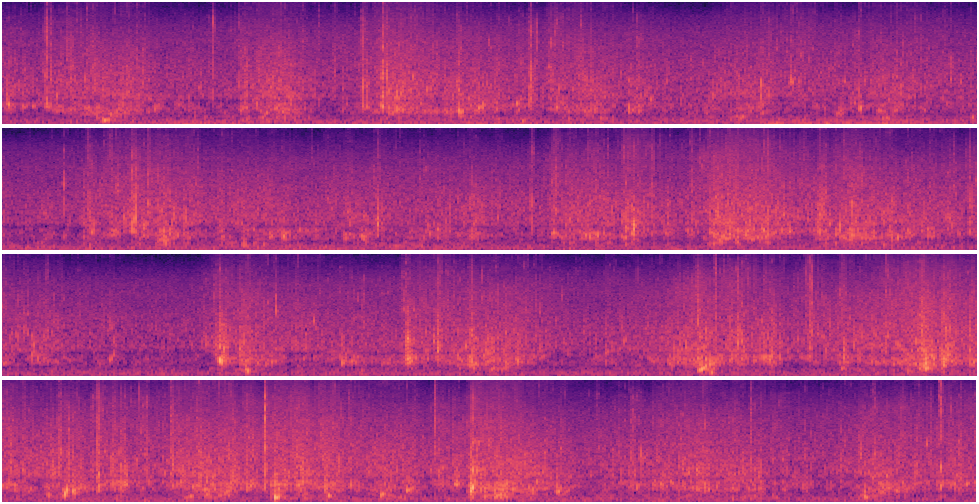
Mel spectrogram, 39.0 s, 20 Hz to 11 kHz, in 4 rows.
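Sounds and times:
water running and splashing: 26.1 - 37.0.

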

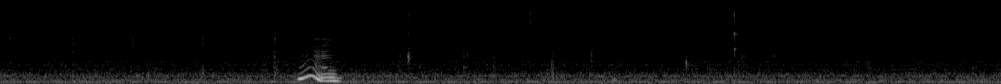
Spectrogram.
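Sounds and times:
person chewing cookie: 0.0 - 7.8
steady low hum: 0.0 - 10.0.

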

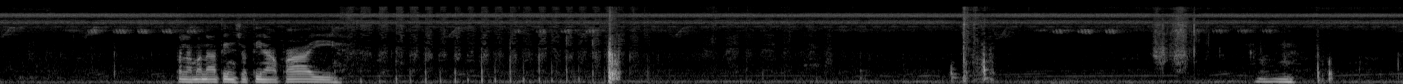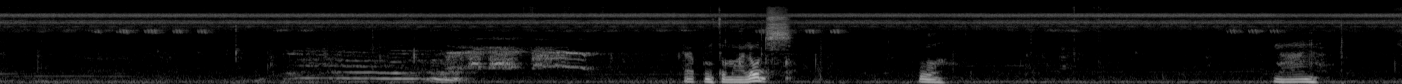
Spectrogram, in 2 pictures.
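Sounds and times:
crickets chirping: 0.0 - 28.0
rooster crowing: 16.9 - 20.2.

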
